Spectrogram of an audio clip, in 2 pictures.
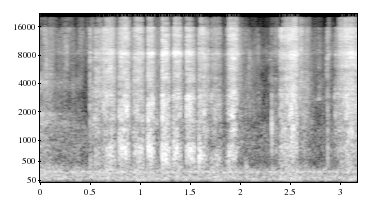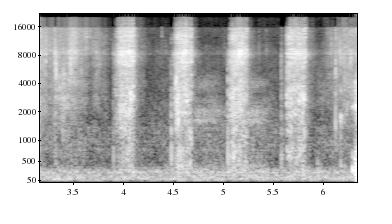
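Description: A nail file rasps back and forth across a set of nails in short repeated strokes, close and fairly clear, with bursts of scratchy filing separated by brief pauses.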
